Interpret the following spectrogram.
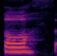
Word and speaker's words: Thoth: whether you're a Marles, a Thoth um or Toth depending on how you pronounce it or a Rideawait Smith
